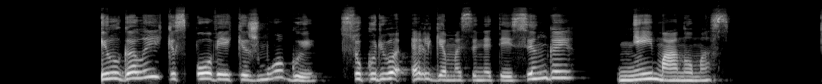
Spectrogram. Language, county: Lithuanian, Marijampolė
